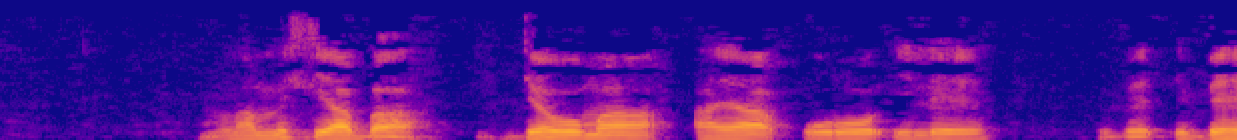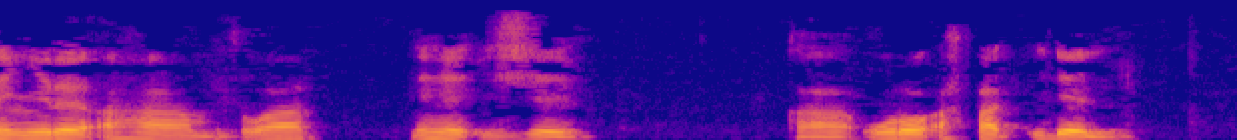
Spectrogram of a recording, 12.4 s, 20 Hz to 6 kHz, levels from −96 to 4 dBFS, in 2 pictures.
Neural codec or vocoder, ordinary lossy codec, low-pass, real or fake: none; MP3, 24 kbps; 5.4 kHz; real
